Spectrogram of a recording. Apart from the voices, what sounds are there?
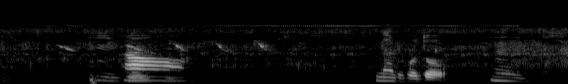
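insects chirping outdoors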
